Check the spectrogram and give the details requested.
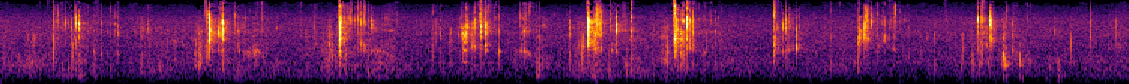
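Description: A child chewing a soft sandwich filled with cheese, sausage and egg: irregular short mouth clicks and smacks, about one or two a second.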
